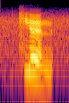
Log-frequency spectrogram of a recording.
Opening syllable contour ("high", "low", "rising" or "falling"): falling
